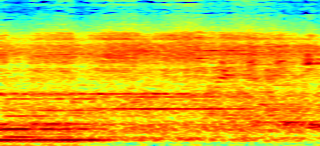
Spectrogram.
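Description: Dance music with a heavy bass line playing over loudspeakers cuts out about a second in, leaving the steady murmur of a crowd of students talking in a large hall.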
